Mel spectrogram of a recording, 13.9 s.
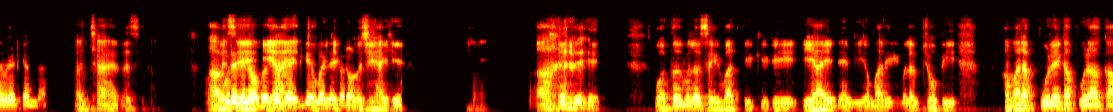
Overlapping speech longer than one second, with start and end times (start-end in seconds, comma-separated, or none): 2.6-4.5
